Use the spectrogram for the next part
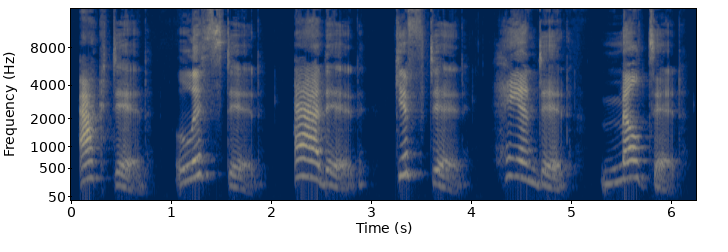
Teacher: it can sound like ID which has a schw sound before the D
